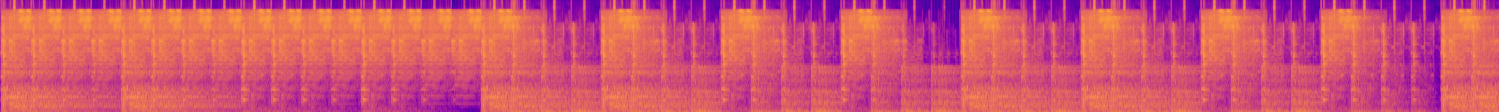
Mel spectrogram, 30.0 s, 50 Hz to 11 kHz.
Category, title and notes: Music > Multiple instruments
Short Track #3811 (Industraumatic)
Industrial, Cyberpunk, Soundtrack, Games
